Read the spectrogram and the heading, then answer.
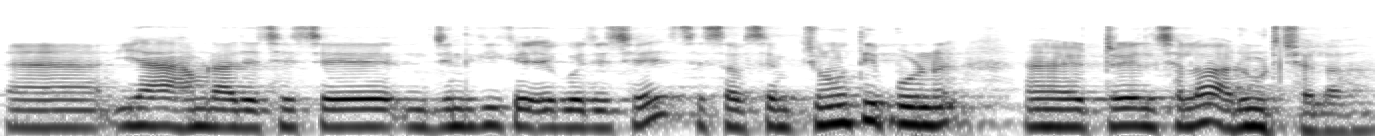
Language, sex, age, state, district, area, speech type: Maithili, male, 18-30, Bihar, Darbhanga, rural, spontaneous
